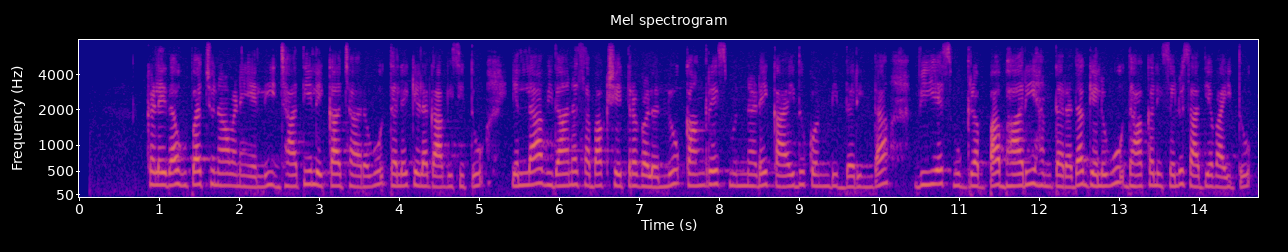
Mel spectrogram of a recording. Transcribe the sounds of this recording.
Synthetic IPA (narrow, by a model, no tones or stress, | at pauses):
kɐɭɛd̪ɐɦupɐt͡ʃunaːʋɐɳɛjɐlːid͡ʒaːt̪iːlɛːkaːt͡ʃaːɾɐʋut̪ɐlɛkɛɭɐɡaːɡisit̪uɛlːaːʋid̪ʱaːnɐsɐbʱakʂeːt̪ɾɐɡɐɭɐlːukaːŋɡɾeːsmunːɐɽe̞kaːjd̪uko̞ɳɖid̪ːɐɾind̪ɐʋiesuɡɾɐpːɐbʱaːɾiɦɐnt̪ɐɾɐd̪ɐɡɛlɐʋud̪ʱaːkɐlisɐlusaːd̪ʱjɐʋaːjit̪u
